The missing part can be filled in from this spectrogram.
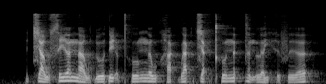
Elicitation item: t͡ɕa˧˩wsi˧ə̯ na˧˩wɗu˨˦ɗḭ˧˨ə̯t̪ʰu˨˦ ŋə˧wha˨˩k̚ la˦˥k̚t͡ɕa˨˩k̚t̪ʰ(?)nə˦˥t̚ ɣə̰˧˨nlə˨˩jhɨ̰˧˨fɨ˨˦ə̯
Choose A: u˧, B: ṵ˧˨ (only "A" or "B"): A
